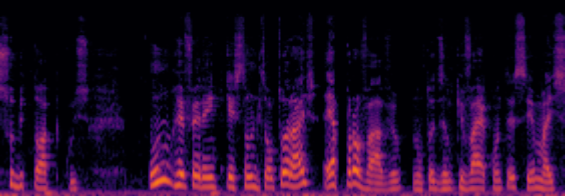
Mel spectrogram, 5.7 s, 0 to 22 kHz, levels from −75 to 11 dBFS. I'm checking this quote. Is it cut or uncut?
cut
